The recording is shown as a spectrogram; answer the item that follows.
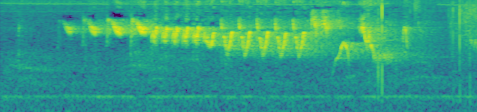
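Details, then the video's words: Small bird's morning song: a fast, ringing trill of some fifteen clear notes descending steadily from high to mid pitch, closing with a few lower slurred upswept notes, against a constant low electrical-like hum. "Таңкы чымчык сайроосу"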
